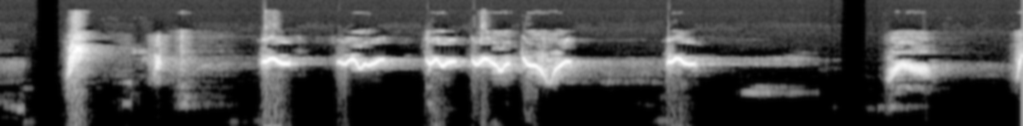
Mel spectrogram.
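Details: Lure-bird female Gouldian finch giving scattered chips and short wavy whistled notes, several strung together with a falling dip, then spaced single whistles. A quiet background with no other sounds.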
